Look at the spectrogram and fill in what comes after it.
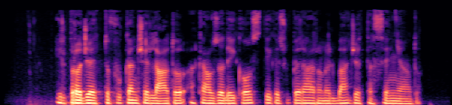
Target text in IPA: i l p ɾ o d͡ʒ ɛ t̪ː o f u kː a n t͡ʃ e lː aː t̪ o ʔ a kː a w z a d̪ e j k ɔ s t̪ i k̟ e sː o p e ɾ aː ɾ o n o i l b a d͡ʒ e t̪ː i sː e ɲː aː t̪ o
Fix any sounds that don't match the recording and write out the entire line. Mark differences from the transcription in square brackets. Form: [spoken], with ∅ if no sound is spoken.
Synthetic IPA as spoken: i l p ɾ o d͡ʒ ɛ t̪ː o f u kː a n t͡ʃ e lː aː t̪ o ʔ a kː a w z a d̪ e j k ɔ s t̪ i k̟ e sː [u] p e ɾ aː ɾ o n o i l b a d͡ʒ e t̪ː [a] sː e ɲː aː t̪ o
